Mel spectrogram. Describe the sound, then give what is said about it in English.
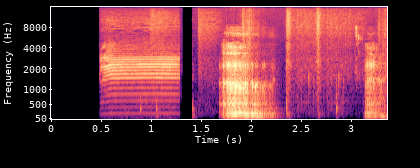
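A video-game sheep, hunted by the player for food, bleats once in a steady, nasal tone, then a rougher grunting burst follows, with a few soft clicks and one more short bleat-like cry at the end. “There's sheep, but somehow, even when killing three of them, I still having food, so.”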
